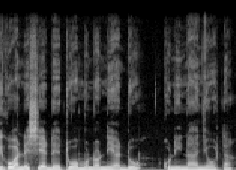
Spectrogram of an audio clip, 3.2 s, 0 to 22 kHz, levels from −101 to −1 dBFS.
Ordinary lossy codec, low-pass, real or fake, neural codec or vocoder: none; 19.8 kHz; real; none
